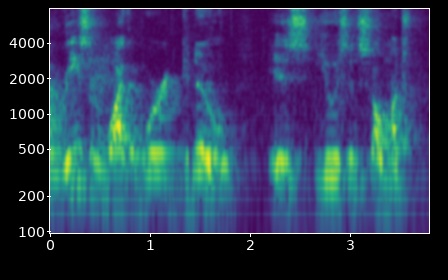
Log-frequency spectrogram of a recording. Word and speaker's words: GNU: reason why the word GNU is used in so much wordplay is according to the dictionary the g is silent and it's pronounced new so anytime you wanted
